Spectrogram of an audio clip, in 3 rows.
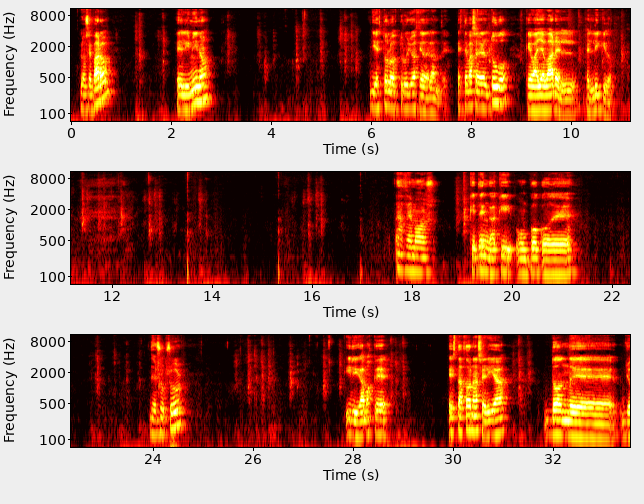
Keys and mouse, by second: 0.5 right click, 1.3 l, 4.3 alt+right click, 4.7-8.0 shift+middle drag, 5.4 e, 8.0 click, 8.2-13.6 ctrl+middle drag, 12.7 e, 13.6 click, 13.7 s, 15.4 click, 15.9 e, 17.1 click, 18.0 alt+right click, 18.9 ctrl+b, 22.1 click, 22.8 Tab, 23.9-27.1 ctrl+middle drag, 26.1 Tab, 27.1 alt+right click, 27.8 alt+right click, 28.6 e, 30.0 click, 31.2 Tab, 31.6-33.5 ctrl+middle drag.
